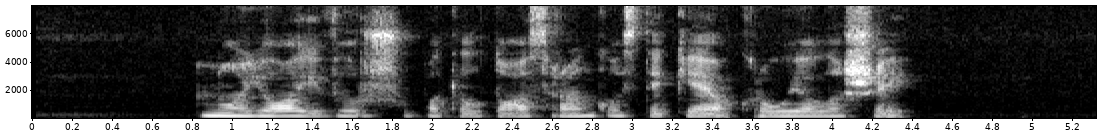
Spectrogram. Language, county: Lithuanian, Vilnius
